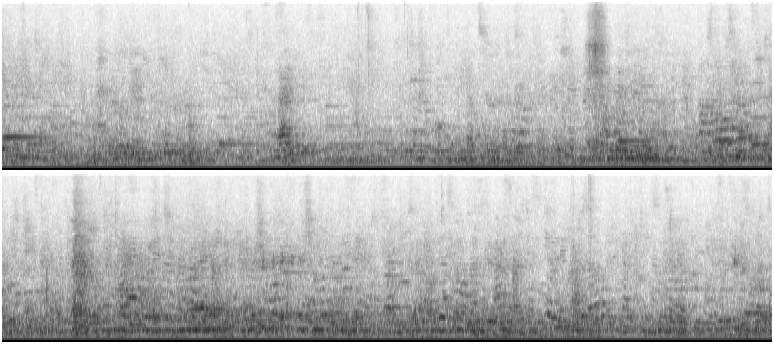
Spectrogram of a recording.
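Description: A crowd of men and women murmurs and chatters in a large echoing hall.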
